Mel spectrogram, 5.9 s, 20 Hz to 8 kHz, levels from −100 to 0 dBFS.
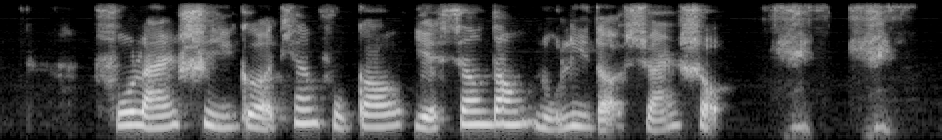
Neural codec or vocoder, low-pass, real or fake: vocoder, 22.05 kHz, 80 mel bands, HiFi-GAN; 7.2 kHz; fake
